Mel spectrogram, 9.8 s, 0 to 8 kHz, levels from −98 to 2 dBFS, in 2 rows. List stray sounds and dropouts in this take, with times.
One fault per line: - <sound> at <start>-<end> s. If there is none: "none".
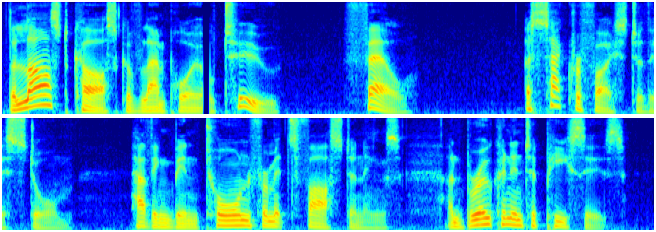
- dropout at 1.5-1.6 s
